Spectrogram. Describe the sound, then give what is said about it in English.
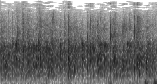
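Congregation applause at Cove Baptist Church in suburban Louisville, Kentucky, a short, dense burst of clapping held at a steady, loud level throughout. “Let's give a wonderful hand of applause to all those who'll be watching by internet today.”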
